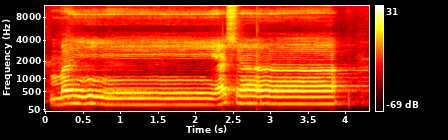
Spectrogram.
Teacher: یؤتی الحکمت، حکمت من، یہاں پر نون ساکن کے بعد یا ہے حروف ادغام میں سے، تو نون کو یا سے ملا کر غنہ کے ساتھ پڑھیں گے، اس کو ادغام ناقص کہتے ہیں۔ من یشاء، یہاں پر حرف مد کے بعد حمزہ اسی کلمہ میں ہے تو مد متصل ہوگا، مد متصل کو 3 یا 4 الف کے برابر کھینچ کر پڑھتے ہیں۔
